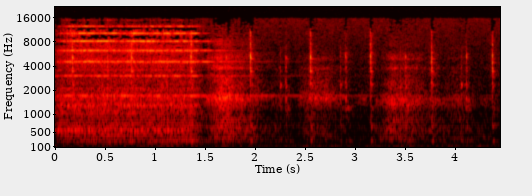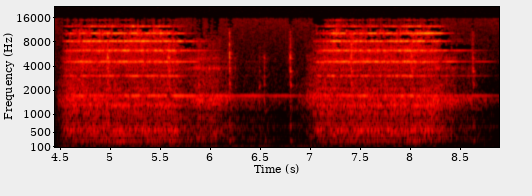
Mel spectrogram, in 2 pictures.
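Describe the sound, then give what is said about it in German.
A telephone bell rings faintly in repeated bursts separated by pauses, with no talk. “Ach so, das Telefon.”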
